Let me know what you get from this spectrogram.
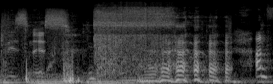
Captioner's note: laughs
